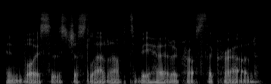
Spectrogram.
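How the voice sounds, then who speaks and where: A man's voice: fairly quick, a little mellow, dry recording, studio quality. A man reading a scripted bedtime story aloud as a narrator.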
